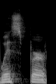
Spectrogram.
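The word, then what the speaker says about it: Wispr: The tool that he recommended, let's just get right to the good stuff, is called Whisper Flow, but it's spelled W-I-S-P-R, I believe, Flow.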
